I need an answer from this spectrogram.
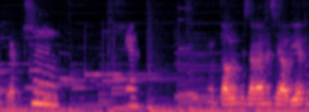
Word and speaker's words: Crépuscule: Ini keren sih, Crépuscule ya, dibacanya Crépuscule.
